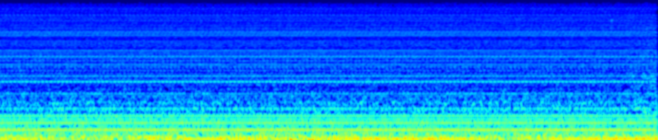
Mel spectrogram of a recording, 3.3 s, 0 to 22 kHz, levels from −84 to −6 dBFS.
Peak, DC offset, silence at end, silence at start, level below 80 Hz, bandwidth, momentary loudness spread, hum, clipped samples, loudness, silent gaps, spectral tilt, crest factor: -24 dBFS; under 0.1%; 0 s; 0 s; -38 dBFS; over 20 kHz; 1 LU; 50 Hz at -45 dBFS; under 0.1%; -37 LUFS; none; -5 dB/octave; 12 dB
